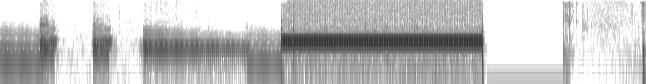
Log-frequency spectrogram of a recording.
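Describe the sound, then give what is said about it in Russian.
Telephone tones while a call is being transferred: a few short, tonal beeps at shifting pitches, then one loud, steady tone lasting about two seconds, followed by silence and a brief click. “Хорошо, соединю вас с Тимуром.”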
